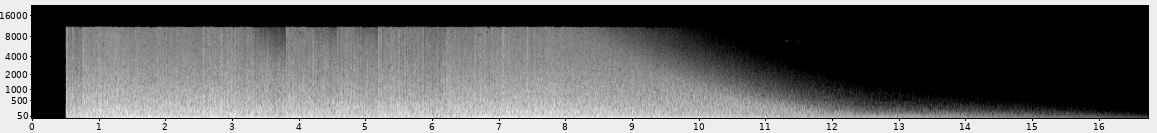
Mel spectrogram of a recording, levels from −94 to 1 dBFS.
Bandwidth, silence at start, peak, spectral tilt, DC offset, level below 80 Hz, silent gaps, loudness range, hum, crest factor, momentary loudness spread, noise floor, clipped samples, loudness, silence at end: 11.5 kHz; 0 s; 0 dBFS; -5 dB/octave; 10%; -22 dBFS; 0.07-0.16 s, 0.22-0.28 s, 0.40-0.48 s; 15 LU; none; 14 dB; 14 LU; -77 dBFS; under 0.1%; -15 LUFS; 0 s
